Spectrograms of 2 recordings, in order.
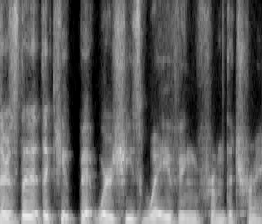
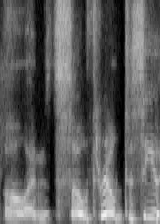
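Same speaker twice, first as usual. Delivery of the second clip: high gushing quote. Retold or imitated. Retelling the dying girl's greeting, high and gushing. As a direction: squeal it way up high, overjoyed. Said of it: "It's like".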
